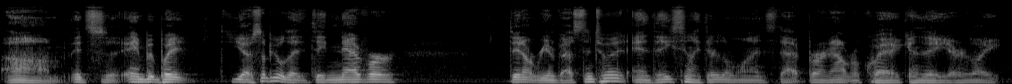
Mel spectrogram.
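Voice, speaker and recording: A man's voice: on the low side, fairly even intonation, moderate pace. A man talks off the cuff in a casual stream chat. He rambles, circles back and often lets a sentence drift off before it is finished. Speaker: online content creator and streamer.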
